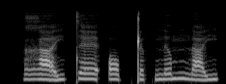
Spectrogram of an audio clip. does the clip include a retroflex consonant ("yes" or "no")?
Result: yes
